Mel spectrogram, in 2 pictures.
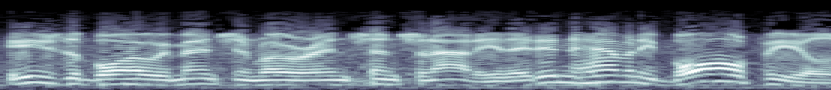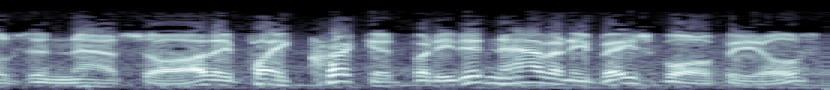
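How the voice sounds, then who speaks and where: A man calling a baseball game play by play on the radio, chatting easily about the players between pitches. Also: brisk, a little hiss or hum. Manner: relaxed, conversational storytelling between pitches. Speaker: play-by-play announcer. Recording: dull lo-fi 1970s radio broadcast.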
